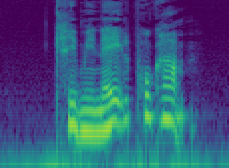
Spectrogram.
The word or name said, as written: kriminalprogram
